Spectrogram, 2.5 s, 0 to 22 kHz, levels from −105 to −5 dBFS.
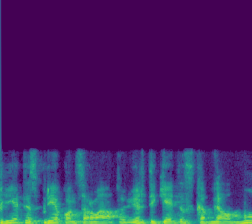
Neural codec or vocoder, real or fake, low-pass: none; real; 7.2 kHz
